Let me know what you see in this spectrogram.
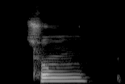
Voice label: "cung2", chaoyang

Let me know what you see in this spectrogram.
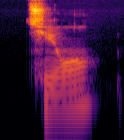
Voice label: "cion5", chaoyang

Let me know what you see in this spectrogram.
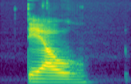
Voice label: "diao7", chaoyang

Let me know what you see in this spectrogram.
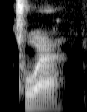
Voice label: "cuê7", chaoyang

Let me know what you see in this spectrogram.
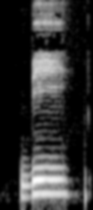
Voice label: "bhi2", chaoyang

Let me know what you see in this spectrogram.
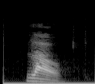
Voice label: "lau2", Teochew; 栳; lǎo; 潮州

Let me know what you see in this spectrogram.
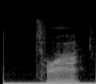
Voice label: "tshua~3", Teochew; 潮州; 潮州府城POJ; tshuàⁿ; 调: 帝

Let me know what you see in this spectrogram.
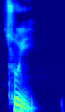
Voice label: "cui3", chaoyang

